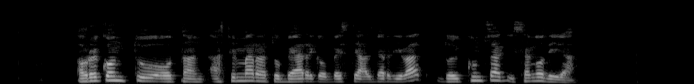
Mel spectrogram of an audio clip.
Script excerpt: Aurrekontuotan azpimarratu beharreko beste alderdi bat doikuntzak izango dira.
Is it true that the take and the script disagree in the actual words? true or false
false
